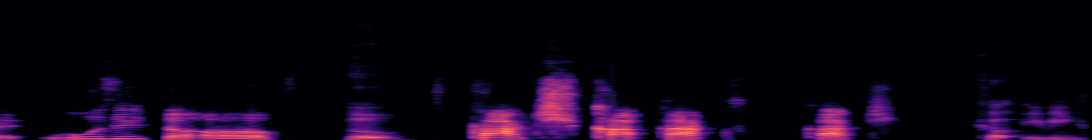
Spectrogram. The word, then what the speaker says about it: Koch: Koch. You mean Coke? Koch, yeah, Koch. Yeah, it's spelled Koch, right? But Coke.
